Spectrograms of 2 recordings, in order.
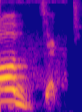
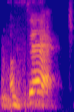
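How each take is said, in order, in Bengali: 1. Stress প্রথম সিলেবলে। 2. Stress দ্বিতীয় সিলেবলে। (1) "কিন্তু যখন প্রথমে দিয়েছিলাম অবজেক্ট" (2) "যখন কি করলাম আমরা শেষে ওয়ার্ড স্ট্রেস দিলাম"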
